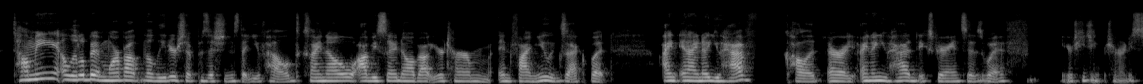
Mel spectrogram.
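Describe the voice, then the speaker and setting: With a fairly quick pace and ordinary pitch variation, a woman speaks in a normal speaking voice at a fairly low pitch over a quiet background. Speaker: podcast host. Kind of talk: casual interview chat.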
